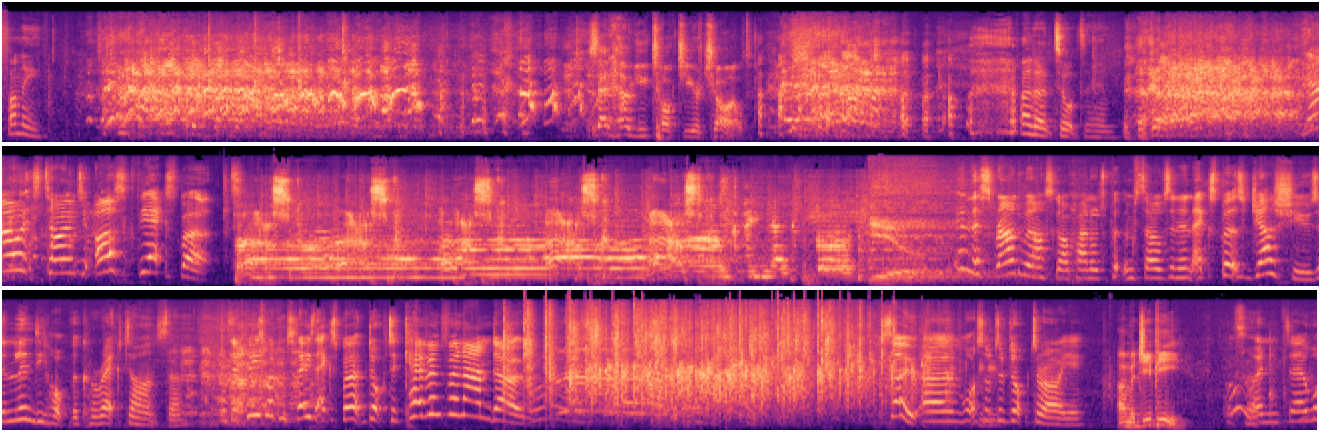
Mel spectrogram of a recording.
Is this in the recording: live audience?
yes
